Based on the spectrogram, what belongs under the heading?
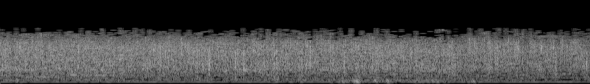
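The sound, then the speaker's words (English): A church audience claps their hands to the Lord steadily, a dense, continuous wash of many hands applauding at an even loudness for several seconds with no voices rising above it. “Clap your hands to the Lord if you believe it.”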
